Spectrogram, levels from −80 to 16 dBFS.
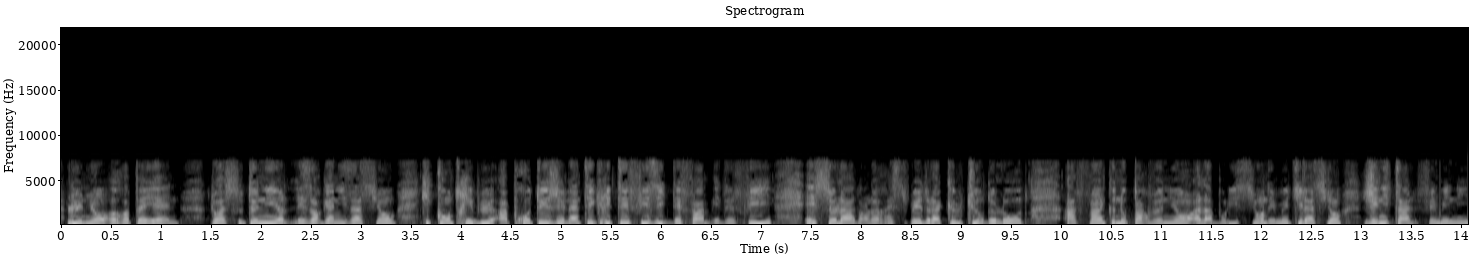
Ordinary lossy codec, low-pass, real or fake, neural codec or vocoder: none; 7.2 kHz; real; none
